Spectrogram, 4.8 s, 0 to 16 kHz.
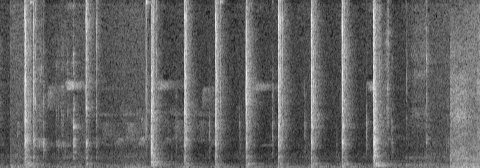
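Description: Sharp metallic taps ring out one after another, about a dozen in an uneven rhythm, as a 2001 Suburban's brake line is knocked into place with a hammer during a truck brake upgrade; close and isolated, with no talking.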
